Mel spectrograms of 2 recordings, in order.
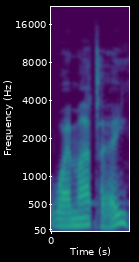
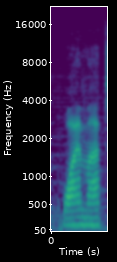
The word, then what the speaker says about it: Waimate: out at Waimate.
